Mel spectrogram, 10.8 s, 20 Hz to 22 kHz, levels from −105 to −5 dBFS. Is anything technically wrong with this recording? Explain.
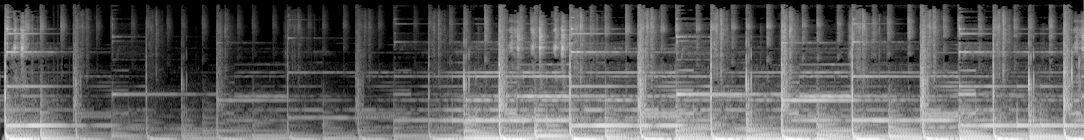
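Yes. Zipper noise appears twice. From 0.32 to 0.92 s the level drops by roughly 25 dB. From 4.2 to 4.76 s it climbs back by about the same amount. Each move is made in 2 dB jumps, around thirty per second, with no smoothing between them. Every jump leaves a tiny click, so the fade carries a fast ticking buzz. On a waveform the envelope looks like a staircase. On a spectrogram each step shows as a faint vertical line.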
